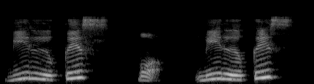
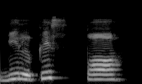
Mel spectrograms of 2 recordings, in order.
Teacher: Nah jadi dia lebih ke barisnya itu kayak fathah ya mbak-mbak kayak baris atas tapi dia enggak terang-terangan banget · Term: Qalqalah Kubro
